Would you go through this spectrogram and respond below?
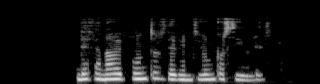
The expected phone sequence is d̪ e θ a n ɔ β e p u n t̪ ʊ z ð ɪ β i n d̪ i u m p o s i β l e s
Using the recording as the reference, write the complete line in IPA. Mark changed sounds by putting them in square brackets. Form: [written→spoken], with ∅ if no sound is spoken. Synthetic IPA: d̪ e θ a n ɔ β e p u n t̪ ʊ z ð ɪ β i n [d̪→t̪] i u m p o s i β l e s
